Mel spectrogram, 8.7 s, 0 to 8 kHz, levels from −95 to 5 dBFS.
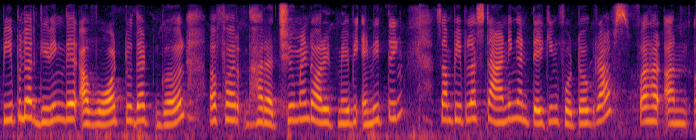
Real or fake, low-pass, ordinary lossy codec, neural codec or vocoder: fake; 7.2 kHz; none; vocoder, 44.1 kHz, 128 mel bands every 256 samples, BigVGAN v2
